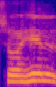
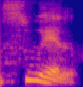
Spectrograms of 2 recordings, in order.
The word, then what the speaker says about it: Sohel: In West Bengal, in Bengali belt, I am saying my name is Sohail, but in Urdu belt, they don't have sha sound. They are saying Suhail.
